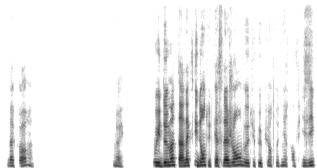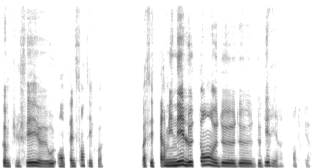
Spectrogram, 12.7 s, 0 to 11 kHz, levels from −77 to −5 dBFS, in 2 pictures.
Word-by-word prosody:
D'accord. 190 +2 -5 1.6
Ouais. 165 -7 -11 0.6
Oui, 195 -2 +4
demain, 195 +5 +5
tu 210 - 0
as - - +8
un 175 - +3
accident, 205 +2 +3
tu 200 - -5
te - - -12
casses 195 -2 -1
la 185 0 +7
jambe, 210 +2 +1
heu, 180 - 0
tu 185 +1 -12
peux 175 - -2
plus 205 - -13
entretenir 195 0 -9
ton 185 -1 -14
physique 190 +5 -6
comme 175 -3 -3
tu 170 - -20
le 170 - -12
fais, 190 +4 +2
heu, 160 0 -4
en 165 0 -5
pleine 170 +3 -6
santé, 185 -2 -10
quoi. 150 -1 -19 0.8
Bah, - - -4
c'est 180 -1 -2
terminé 195 +5 +5
le 210 0 +4
temps, 235 -1 0
heu, 185 - 0
de 175 -1 +1
de 165 -3 -3
de 170 - -9
guérir, 160 -5 -6 0.2
en - - -22
tout - - -39
cas. - - -29
185 Hz, 200 wpm, -23 LUFS, 170-200 Hz, 1.6 s, as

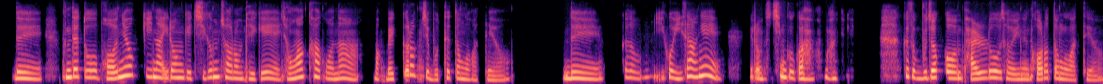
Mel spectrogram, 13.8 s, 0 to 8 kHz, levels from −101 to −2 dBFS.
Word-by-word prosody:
네. 210 -4 +2 0.2
근데 265 +1 +6
또 250 -1 0
번역기나 270 +4 +3
이런 245 0 +1
게 220 - -2
지금처럼 235 -1 0
되게 205 -1 -1
정확하거나 215 - 0 0.2
막 195 -3 -7
매끄럽지 185 -3 -1
못했던 210 +4 -4
것 185 - -2
같아요. 165 +1 -8 0.7
네. 205 -3 +2 0.2
그래서 235 -5 -6
"이거 270 -2 -3
이상해." 280 +4 +3 0.3
이러면서 195 0 -3
친구가 230 -7 +2 0.3
막 250 -6 -3 0.9
그래서 275 -4 0
무조건 225 0 +3
발로 220 +5 +2
저희는 185 -4 -2
걸었던 200 +2 0
것 185 - -1
같아요. 165 -1 -8
220 Hz, 300 characters per minute, -23 LUFS, 195-250 Hz, 0.9 s, 근데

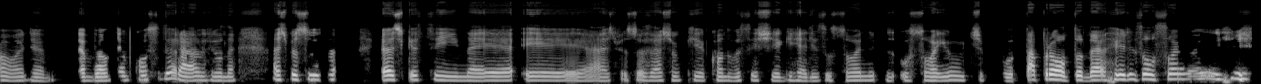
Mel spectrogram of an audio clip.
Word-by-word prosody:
Olha, 175 -3 -4 0.3
é 175 - +5
bem 175 0 +2
um 180 - 0
tempo 195 0 -5
considerável, 190 -5 0
né. 175 0 -3 0.4
As 215 0 +3
pessoas, 220 -1 +3
ah 225 - 0 0.5
acho 215 - +4
que, - - 0
assim, 200 -3 -1
né, 180 +1 +1
eh, 180 - 0
as 170 - -4
pessoas 180 - -5
acham 185 +1 -3
que 190 -2 -6
quando 180 -1 -4
você 185 +2 -6
chega 175 -1 -2
e - - -4
realiza 170 -1 -4
o - - -6
sonho, 190 +2 -3
hum, 175 - -7
o 180 - -5
sonho, 185 +2 -1
tipo, 165 -4 -7
tá - - +4
pronto, 215 -3 +6
né. 200 +1 +4
"Realizou 230 +1 +4
o - - +1
sonho 245 +2 +2
aí, 235 - +1
185 Hz, 175 wpm, -21 LUFS, 180-210 Hz, 0.5 s, pronto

